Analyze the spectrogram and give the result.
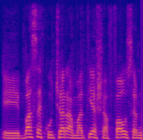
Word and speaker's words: Mathias Schaffhäuser: Matías Schaffhauser.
